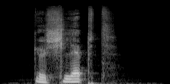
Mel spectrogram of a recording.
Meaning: past participle of schleppen
- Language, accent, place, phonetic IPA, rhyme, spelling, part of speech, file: German, Germany, Berlin, [ɡəˈʃlɛpt], -ɛpt, geschleppt, verb, De-geschleppt.ogg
